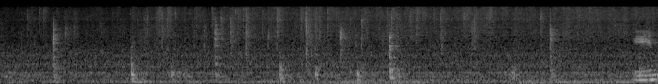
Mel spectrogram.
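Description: Small pieces of cut garlic frying in a pan for tomato curry, with a steady close sizzle and occasional scraping stirs clicking against the pan.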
